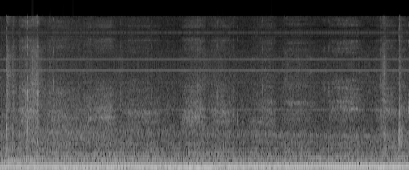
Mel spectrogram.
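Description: A steady low hum, even in level, with faint scattered rustling above it.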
